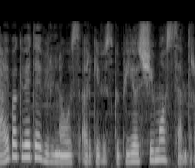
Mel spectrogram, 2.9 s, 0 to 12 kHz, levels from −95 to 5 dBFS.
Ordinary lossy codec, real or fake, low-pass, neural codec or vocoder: MP3, 32 kbps; real; 7.2 kHz; none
